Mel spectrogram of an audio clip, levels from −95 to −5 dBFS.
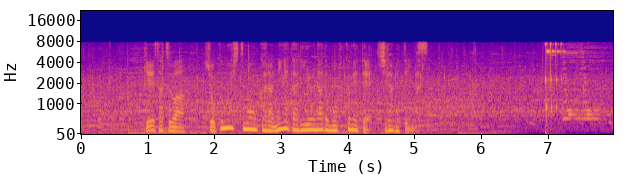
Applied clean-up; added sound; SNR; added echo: none; Applause / Cheering; 10 dB; none.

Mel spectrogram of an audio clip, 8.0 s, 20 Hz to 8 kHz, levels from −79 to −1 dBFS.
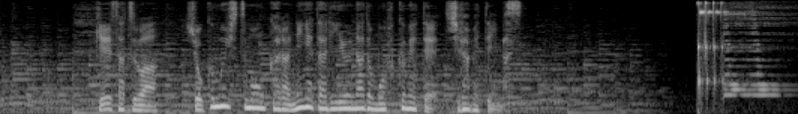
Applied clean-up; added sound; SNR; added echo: none; none; none; none.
